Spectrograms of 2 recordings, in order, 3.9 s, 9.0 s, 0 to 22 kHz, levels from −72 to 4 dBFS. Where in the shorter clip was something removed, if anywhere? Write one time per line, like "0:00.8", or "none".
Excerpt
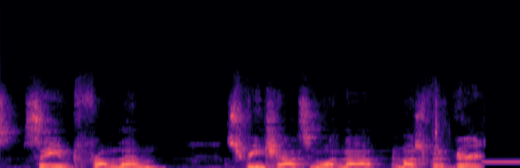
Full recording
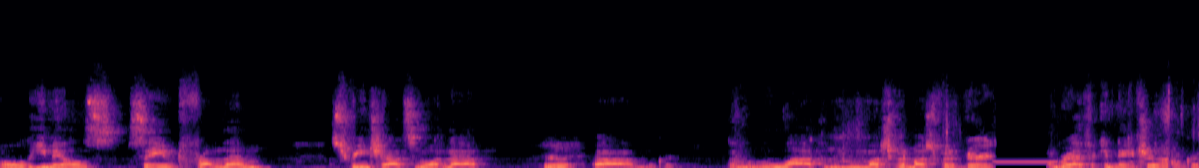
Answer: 0:03.0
